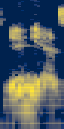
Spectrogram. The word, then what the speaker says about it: Núñez: And I called my father that evening and I said, from now on, my name is Núñez. And now our whole family uses that pronunciation and really doesn't anglicize our background.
